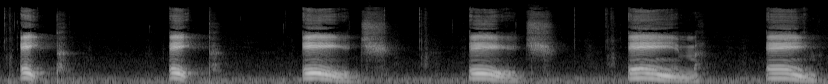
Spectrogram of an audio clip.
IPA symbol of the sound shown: ae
